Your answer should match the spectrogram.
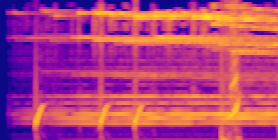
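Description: Channel logo intro sting: three quick rising bloops, then a longer upward swoop with a low thump, over a held bright synth chord with sparkling high tones.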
